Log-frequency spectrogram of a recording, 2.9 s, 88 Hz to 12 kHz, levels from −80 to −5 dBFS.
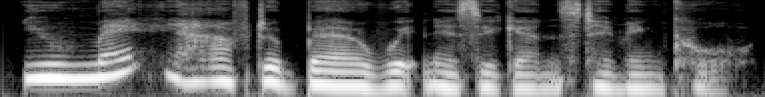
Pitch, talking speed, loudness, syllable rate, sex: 175 Hz, 210 wpm, -16 LUFS, 4.4 syllables/s, female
